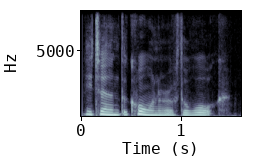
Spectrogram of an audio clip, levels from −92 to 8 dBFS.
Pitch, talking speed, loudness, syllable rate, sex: 175 Hz, 265 wpm, -16 LUFS, 6.0 syllables/s, female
